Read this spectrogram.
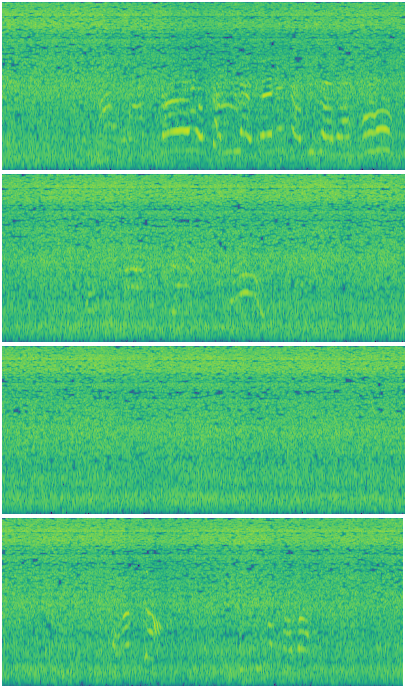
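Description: Young people shout and call out playfully over the rushing water.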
